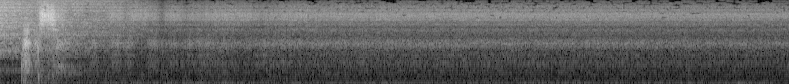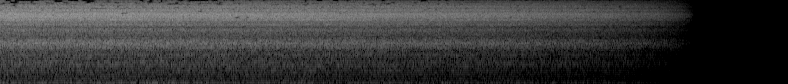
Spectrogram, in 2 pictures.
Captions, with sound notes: [delay and reverberated sound] exit.... exit...exi--extxiexiexiixiexexssssssssssss........ [the sound slowly and slowly fades out] ...ssssssssssssssssssssssssssssssss..........................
